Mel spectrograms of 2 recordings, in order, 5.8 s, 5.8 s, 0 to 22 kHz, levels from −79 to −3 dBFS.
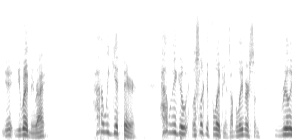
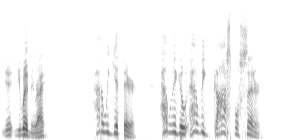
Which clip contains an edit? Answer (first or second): first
